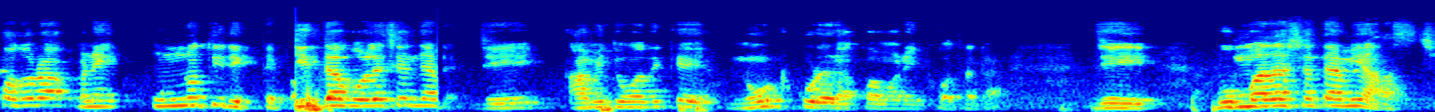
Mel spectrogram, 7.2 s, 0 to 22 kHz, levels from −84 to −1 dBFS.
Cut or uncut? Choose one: cut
